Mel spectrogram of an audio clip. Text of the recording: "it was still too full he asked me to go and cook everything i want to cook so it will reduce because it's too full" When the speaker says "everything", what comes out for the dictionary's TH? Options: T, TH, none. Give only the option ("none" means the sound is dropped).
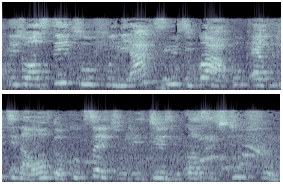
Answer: T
